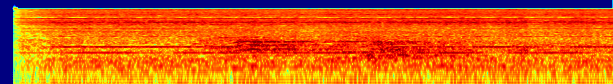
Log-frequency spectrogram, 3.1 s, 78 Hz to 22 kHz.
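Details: Demetdent JD-T5 5-axis dental milling machine running: steady high-pitched mechanical whine with constant hum.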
